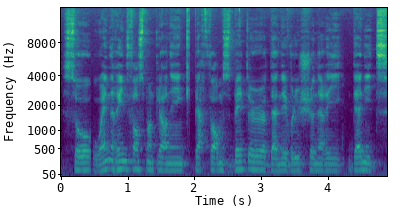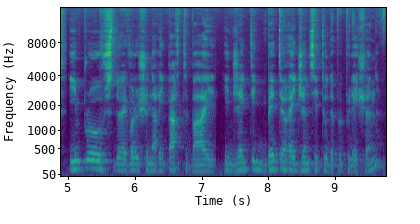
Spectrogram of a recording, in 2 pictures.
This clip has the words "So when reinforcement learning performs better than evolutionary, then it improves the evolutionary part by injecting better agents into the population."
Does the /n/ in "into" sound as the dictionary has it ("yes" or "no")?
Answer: no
